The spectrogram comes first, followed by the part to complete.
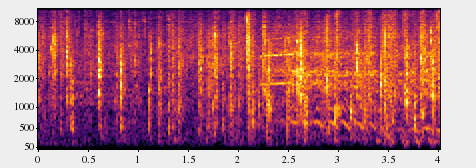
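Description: Horses' hooves clip-clopping on a dirt street as several riders approach at a walk, with a short pitched cry in the middle.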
